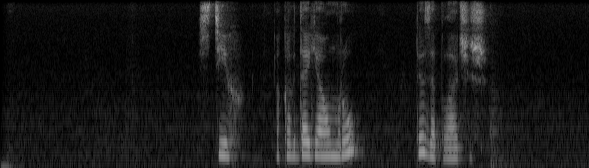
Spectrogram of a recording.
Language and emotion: Russian, neutral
